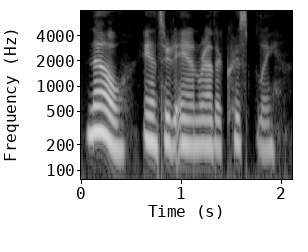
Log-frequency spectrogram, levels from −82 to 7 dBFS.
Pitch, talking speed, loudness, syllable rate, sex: 210 Hz, 140 wpm, -18 LUFS, 5.6 syllables/s, female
